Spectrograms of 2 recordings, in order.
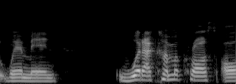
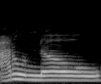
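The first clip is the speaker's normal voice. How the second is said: small, shrunken, self-doubting tone; 4 semitones higher, 4 dB louder than usual. Imitating clients met through a podcast: imitating a shrunken voice. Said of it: "talking in that shrunken voice".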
